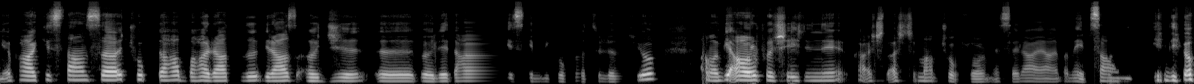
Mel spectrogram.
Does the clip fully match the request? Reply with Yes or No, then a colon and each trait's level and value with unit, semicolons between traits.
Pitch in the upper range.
No: medium, 170 Hz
